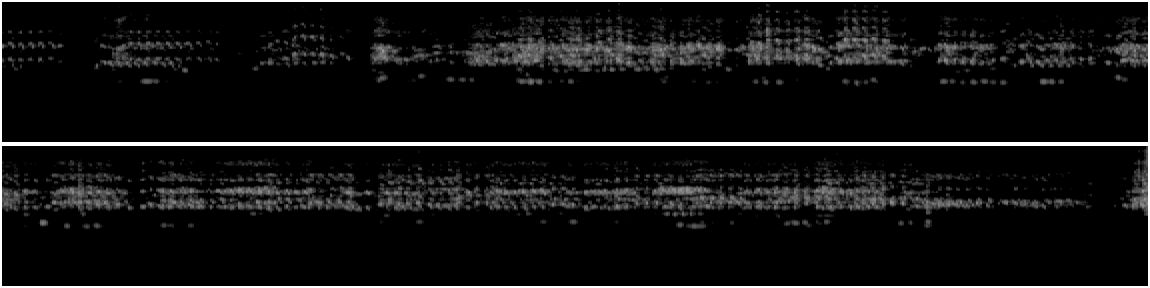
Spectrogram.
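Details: Great spotted woodpecker busy with its young, heard as a continuous high-pitched, buzzy, rasping chatter that runs almost unbroken for about ten seconds.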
